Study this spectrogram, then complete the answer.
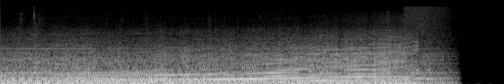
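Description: An Audi R8 sports car accelerates hard at the Circuit de Catalunya, its engine note climbing steadily in pitch at close range and staying loud for about four seconds before cutting off abruptly.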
